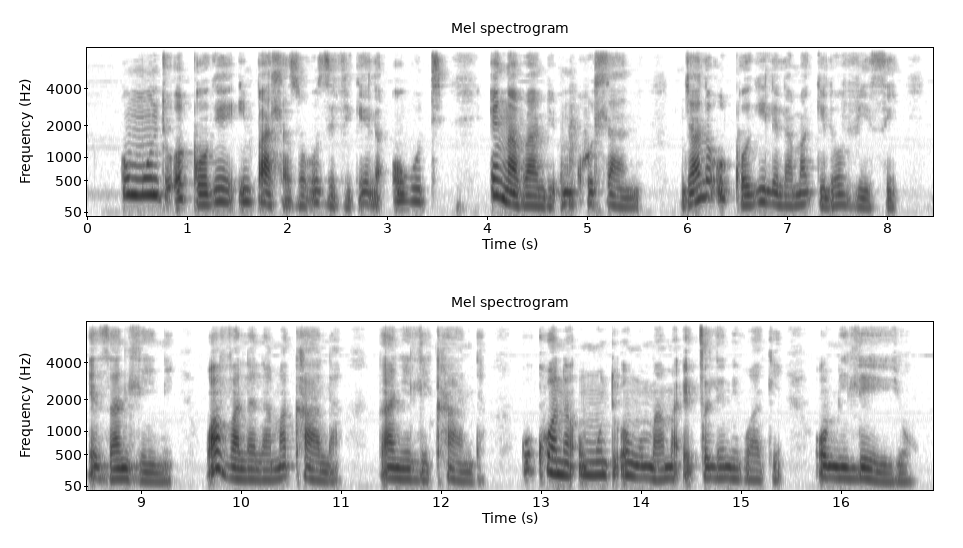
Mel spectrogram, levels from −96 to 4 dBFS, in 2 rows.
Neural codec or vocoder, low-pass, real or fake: none; 7.2 kHz; real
